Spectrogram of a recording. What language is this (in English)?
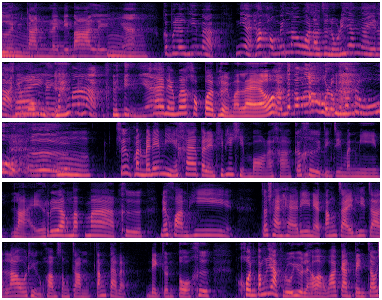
Thai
